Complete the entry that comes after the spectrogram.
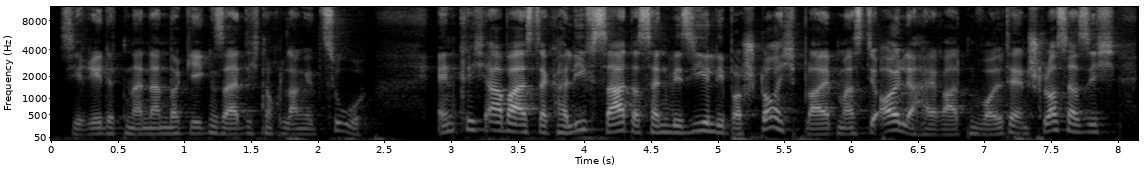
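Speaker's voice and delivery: ordinary delivery, nothing marked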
